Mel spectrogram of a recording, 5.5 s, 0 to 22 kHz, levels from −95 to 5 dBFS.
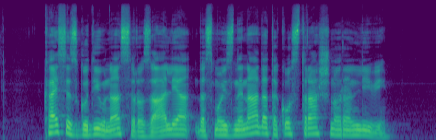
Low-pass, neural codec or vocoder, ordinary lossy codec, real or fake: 19.8 kHz; none; none; real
